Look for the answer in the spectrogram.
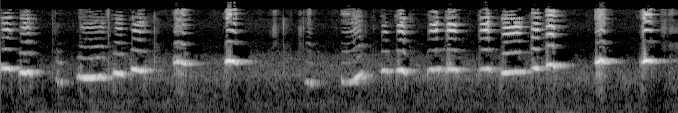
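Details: Singing pet cockatiel giving a long tune of whistled notes that dip low, climb in steps and end on several bright, higher whistles, each note short and separated by brief gaps.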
